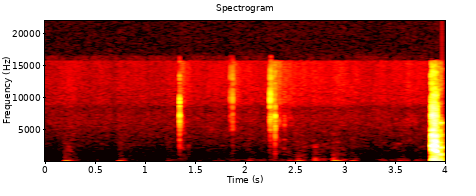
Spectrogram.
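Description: A near-silent pause holding a handful of faint, scattered low clicks and knocks at uneven intervals, a cluster of them in the second half; a man's voice starts right at the end.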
